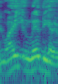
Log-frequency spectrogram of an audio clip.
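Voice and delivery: ordinary talk, nothing marked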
